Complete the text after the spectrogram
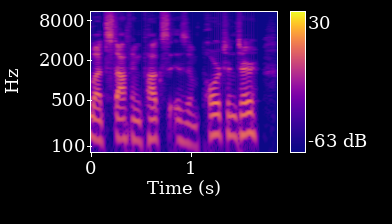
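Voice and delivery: ordinary talk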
